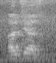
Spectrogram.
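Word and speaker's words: adjust: एडजस्ट, ए डी जे यू एस टी इज एडजस्ट, नॉट एडजस्ट, D silent है उसमें।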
